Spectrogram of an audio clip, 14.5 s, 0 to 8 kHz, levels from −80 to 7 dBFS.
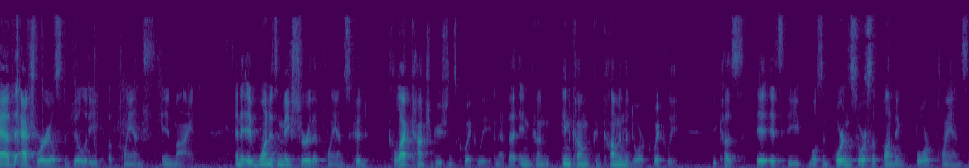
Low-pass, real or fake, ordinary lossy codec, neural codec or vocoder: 7.2 kHz; real; AAC, 32 kbps; none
